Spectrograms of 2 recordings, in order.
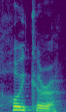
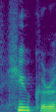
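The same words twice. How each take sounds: First: The word is said in its less common form. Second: The word is said in its common everyday form. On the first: This is the form held to be correct. "the correct pronunciation of this is heuchera" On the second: This is the form most people use. "most of us use heuchera"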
